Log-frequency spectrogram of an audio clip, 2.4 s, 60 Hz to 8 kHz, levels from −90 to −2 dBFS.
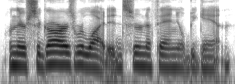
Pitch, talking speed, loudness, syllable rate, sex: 165 Hz, 205 wpm, -17 LUFS, 6.4 syllables/s, female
